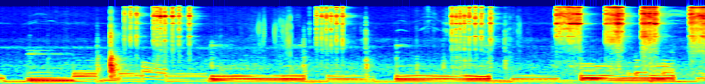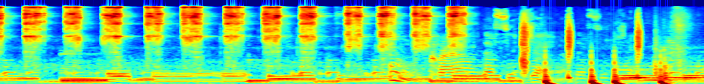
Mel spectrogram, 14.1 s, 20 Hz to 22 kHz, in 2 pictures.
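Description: A ratchet wrench clicking in quick runs, about four clicks a second, as it undoes the center top bolt that holds the oil lines to a BMW N55 engine's oil thermostat housing. A few dull knocks come near the end, with background music throughout.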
